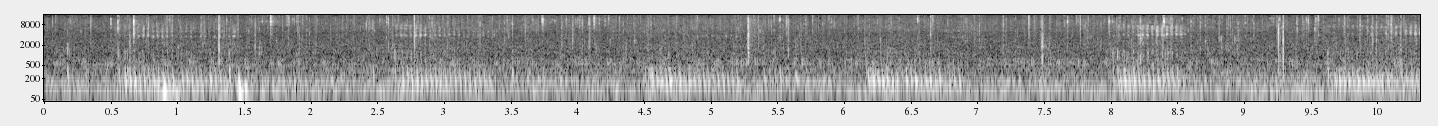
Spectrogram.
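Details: One of two cats asleep by a rainy window gives a deep purr rising and falling in regular phrases roughly every one and a half seconds; scattered fire crackles, a couple of thumps and rain noise.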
